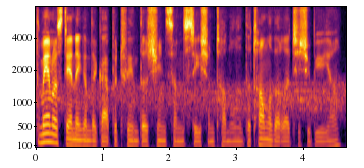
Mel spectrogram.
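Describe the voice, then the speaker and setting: A man's voice: on the low side, brisk, a little hiss or hum. A man reading a visual novel aloud on a stream as dramatic story narration.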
